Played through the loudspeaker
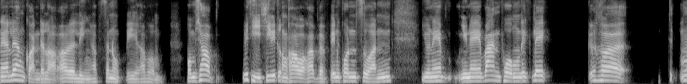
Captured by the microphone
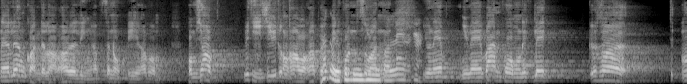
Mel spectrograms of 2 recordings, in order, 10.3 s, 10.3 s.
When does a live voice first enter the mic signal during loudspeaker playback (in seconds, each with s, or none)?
4.8 s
